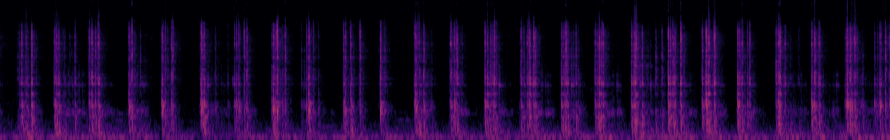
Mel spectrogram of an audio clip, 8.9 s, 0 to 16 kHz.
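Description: Fingernails tap the sides of a hollow lavender plastic cold cup with a diamond texture. The result is a quick, irregular run of short, dry, bright clicks with a hollow plastic tone around 650 Hz, each dying away almost at once over a faint steady low hum.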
